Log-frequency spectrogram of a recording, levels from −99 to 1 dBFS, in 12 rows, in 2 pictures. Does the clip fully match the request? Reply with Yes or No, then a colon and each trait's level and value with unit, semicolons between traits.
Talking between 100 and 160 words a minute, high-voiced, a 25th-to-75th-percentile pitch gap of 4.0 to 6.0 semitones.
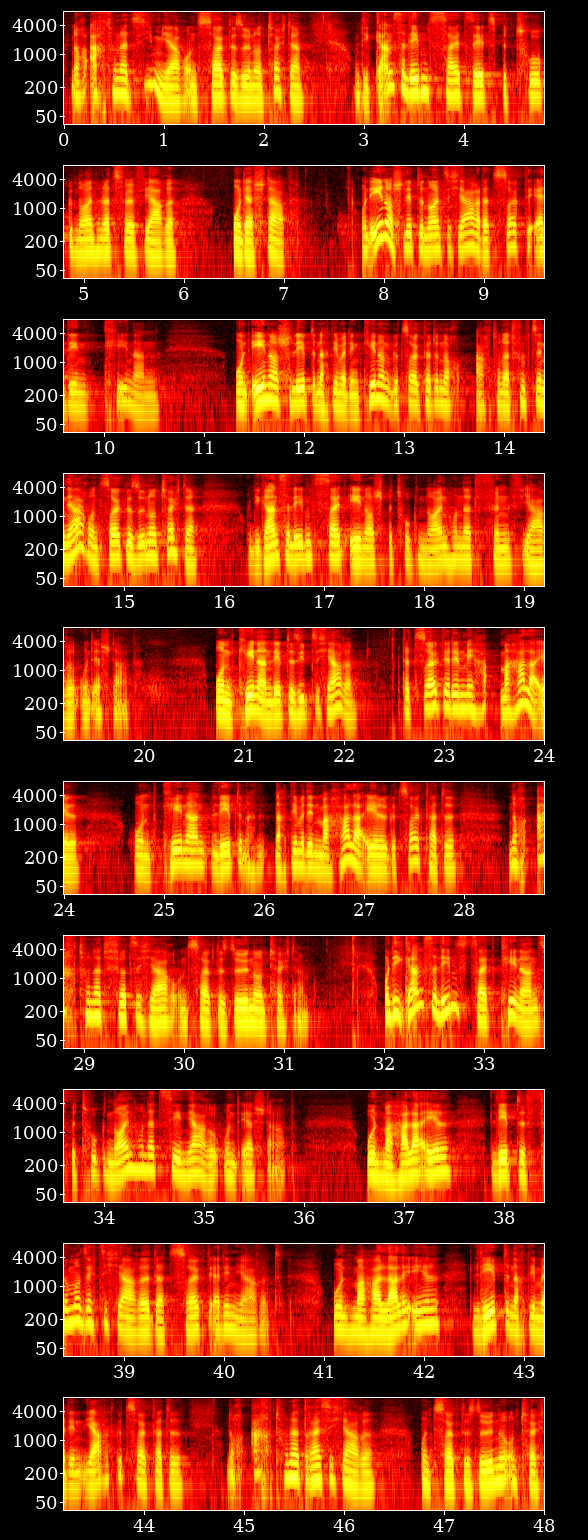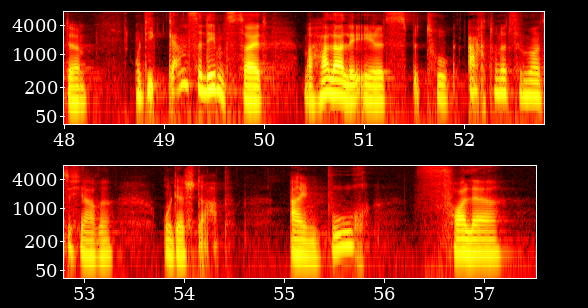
No: average, 140 wpm; low, 120 Hz; average, 4.4 semitones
